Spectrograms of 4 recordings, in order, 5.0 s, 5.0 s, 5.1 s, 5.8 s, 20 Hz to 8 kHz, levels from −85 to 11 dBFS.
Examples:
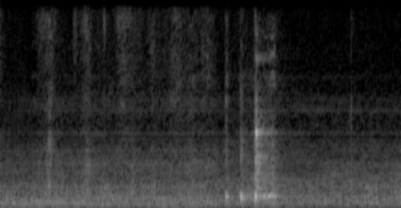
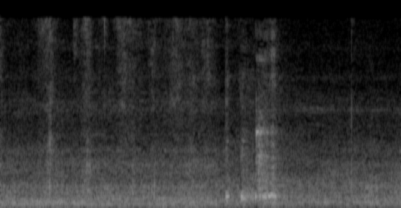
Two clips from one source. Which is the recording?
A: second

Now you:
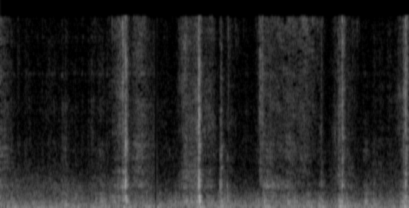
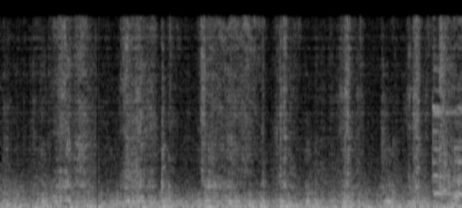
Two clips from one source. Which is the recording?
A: first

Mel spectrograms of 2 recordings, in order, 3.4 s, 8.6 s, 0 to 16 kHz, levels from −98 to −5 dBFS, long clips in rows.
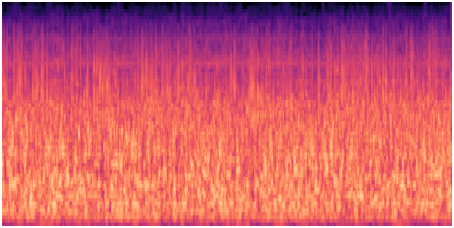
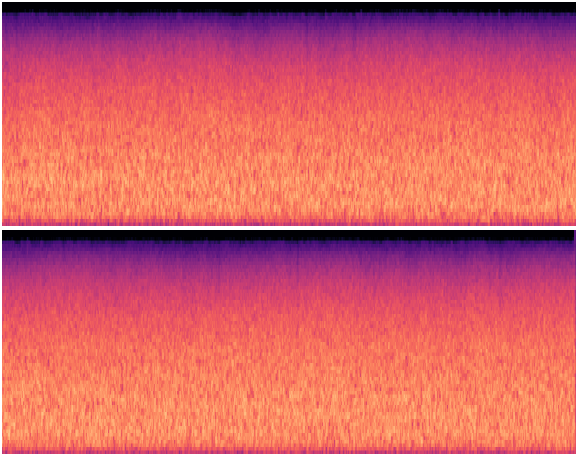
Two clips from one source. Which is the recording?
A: second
